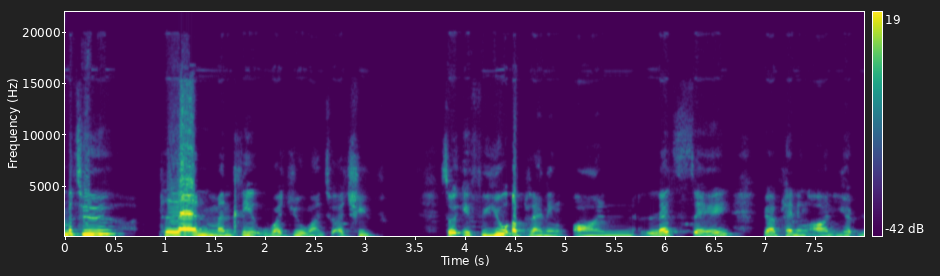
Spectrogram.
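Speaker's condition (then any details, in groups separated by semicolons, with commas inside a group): No condition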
